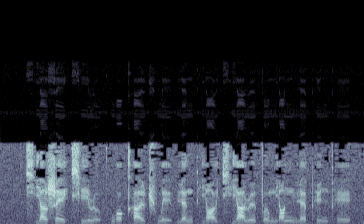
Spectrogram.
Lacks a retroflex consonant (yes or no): no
